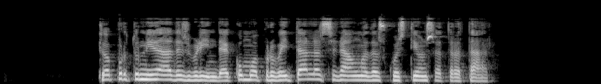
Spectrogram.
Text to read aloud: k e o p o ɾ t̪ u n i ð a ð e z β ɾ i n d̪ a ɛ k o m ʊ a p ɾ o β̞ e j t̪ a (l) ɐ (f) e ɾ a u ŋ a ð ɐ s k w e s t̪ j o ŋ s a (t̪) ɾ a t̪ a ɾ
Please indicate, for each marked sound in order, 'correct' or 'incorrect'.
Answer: correct, incorrect: s, correct

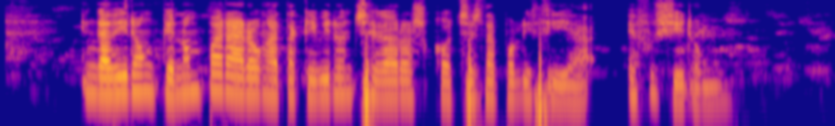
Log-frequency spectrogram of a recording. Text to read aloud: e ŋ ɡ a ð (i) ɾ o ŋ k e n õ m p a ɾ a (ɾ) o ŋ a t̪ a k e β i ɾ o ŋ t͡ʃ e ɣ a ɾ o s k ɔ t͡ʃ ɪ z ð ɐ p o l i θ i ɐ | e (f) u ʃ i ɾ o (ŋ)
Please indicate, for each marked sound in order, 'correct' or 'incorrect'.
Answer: correct, correct, correct, correct

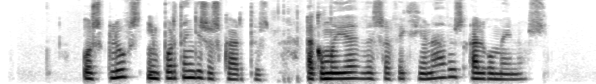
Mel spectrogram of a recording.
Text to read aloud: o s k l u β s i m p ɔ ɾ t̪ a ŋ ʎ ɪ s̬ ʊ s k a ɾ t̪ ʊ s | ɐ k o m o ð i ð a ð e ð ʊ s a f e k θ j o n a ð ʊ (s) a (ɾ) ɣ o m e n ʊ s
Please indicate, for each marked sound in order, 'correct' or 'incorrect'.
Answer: correct, incorrect: l

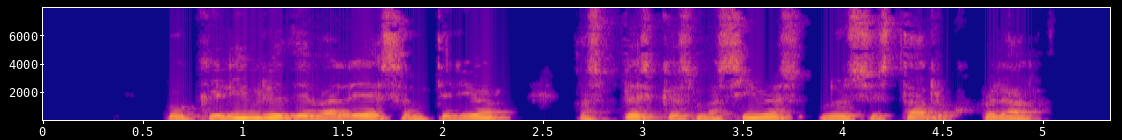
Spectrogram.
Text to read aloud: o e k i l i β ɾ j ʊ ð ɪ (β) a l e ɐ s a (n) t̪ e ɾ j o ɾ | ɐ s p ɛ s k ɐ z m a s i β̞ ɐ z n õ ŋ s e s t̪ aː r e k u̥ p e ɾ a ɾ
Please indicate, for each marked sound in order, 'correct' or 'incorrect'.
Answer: correct, correct

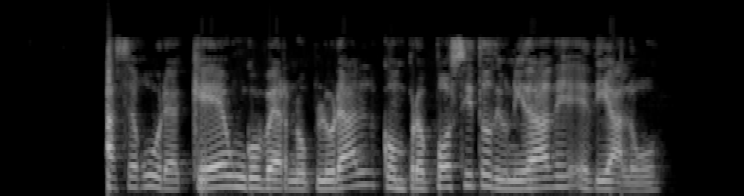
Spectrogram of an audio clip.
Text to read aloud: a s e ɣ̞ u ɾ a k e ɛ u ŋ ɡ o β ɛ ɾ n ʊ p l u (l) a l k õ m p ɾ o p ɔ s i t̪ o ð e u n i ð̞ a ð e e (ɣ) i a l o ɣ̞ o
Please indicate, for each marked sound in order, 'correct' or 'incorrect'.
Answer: incorrect: ɾ, incorrect: ð

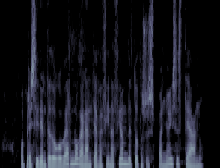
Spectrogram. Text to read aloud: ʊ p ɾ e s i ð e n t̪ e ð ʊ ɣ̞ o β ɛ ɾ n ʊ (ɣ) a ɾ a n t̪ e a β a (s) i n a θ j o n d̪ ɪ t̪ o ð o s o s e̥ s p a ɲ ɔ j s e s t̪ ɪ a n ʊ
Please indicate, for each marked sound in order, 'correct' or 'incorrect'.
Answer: correct, incorrect: θ

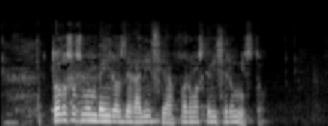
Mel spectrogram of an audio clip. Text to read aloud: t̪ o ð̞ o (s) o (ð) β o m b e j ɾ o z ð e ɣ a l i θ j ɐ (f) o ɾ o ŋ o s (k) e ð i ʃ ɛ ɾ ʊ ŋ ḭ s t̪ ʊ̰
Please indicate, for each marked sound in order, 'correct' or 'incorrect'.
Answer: correct, incorrect: z, correct, correct

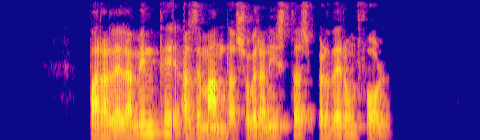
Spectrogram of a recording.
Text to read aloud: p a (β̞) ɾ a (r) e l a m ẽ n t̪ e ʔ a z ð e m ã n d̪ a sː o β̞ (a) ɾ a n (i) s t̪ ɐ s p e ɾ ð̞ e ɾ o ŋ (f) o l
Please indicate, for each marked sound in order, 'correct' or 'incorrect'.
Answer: incorrect: none, incorrect: l, incorrect: e, correct, correct

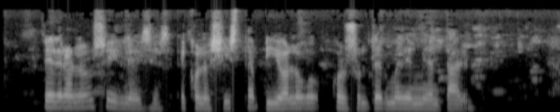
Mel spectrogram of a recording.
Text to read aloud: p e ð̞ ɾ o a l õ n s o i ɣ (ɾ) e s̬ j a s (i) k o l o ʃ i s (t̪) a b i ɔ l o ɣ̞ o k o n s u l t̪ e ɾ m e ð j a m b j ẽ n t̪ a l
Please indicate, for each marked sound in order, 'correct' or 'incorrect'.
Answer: incorrect: l, incorrect: e, correct

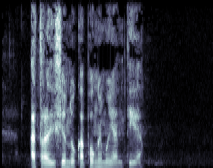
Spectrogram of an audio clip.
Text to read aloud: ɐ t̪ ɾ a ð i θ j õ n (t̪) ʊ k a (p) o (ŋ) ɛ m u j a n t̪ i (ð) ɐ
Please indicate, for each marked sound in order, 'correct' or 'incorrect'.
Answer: incorrect: d̪, correct, correct, incorrect: ɣ

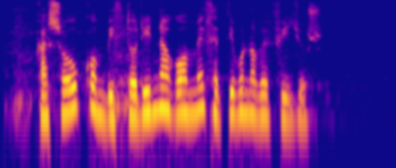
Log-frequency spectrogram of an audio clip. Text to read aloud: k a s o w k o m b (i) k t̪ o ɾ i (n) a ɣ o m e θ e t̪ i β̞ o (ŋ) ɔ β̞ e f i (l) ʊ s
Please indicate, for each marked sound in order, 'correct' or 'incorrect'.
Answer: correct, correct, incorrect: n, incorrect: ʎ

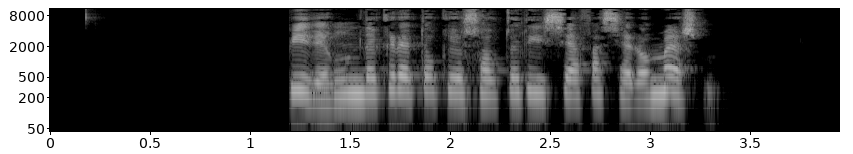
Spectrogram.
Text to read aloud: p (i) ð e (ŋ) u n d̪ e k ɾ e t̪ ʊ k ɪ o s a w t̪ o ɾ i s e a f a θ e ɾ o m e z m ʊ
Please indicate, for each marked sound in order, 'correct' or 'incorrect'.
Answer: correct, correct

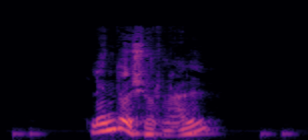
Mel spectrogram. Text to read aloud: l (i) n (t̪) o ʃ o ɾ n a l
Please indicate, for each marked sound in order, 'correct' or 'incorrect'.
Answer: incorrect: e, incorrect: d̪

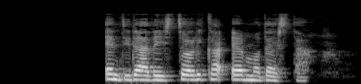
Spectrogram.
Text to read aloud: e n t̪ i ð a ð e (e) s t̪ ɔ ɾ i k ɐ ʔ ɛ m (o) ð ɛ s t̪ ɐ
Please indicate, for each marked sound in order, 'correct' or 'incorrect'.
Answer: incorrect: i, correct

